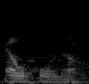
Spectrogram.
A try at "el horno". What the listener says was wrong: El horno. You pronounce the H. Yes, but you don't pronounce the H, babe.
